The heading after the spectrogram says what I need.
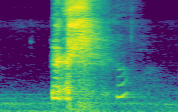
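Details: Deliberately induced sneezes: one loud, explosive sneeze with a brief catch of breath before it, then a small trailing voiced sound.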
